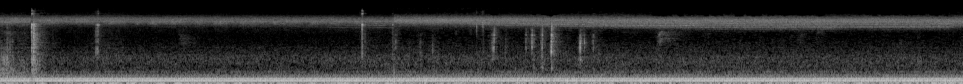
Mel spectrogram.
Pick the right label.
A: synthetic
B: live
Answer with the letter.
B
